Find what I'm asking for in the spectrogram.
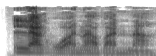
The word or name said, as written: la guanabana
